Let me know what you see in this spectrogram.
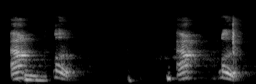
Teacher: ہوا بھی بلاک ہے، ساؤنڈ بھی بلاک ہے تو یہ ہو جاتا ہے قلقلہ. جس میں ہوا بھی بلاک ساؤنڈ بھی بلاک وہ قلقلہ ہو جاتا ہے. · قاف میں ہوا کا گزر نہیں ہے. بلاک کر دے رہے ہیں ہم ہوا کو.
